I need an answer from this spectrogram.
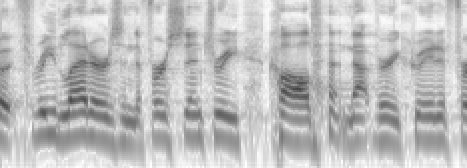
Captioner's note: laughs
